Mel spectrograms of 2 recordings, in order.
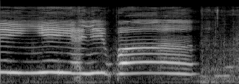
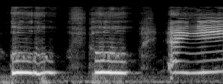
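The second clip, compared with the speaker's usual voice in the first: ordinary talk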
